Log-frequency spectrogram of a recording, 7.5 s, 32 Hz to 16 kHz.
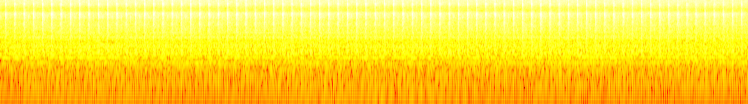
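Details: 1999 Toyota RAV4 at idle with a rapid, evenly spaced, sharp metallic ticking that keeps time with the engine; the cause is not identified.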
